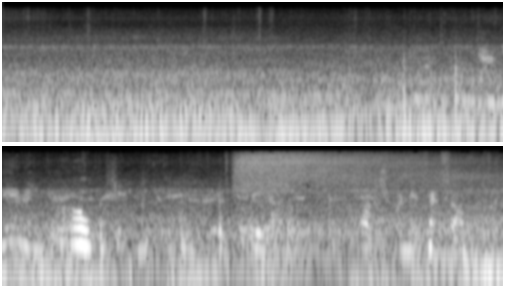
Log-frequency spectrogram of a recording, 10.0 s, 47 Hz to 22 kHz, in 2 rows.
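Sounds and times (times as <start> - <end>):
train engine drone: 0.0 - 10.0
air brake hiss: 7.3 - 9.3.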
